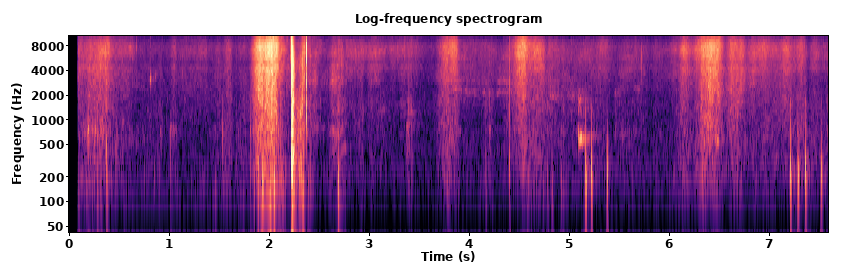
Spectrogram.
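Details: Cough.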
